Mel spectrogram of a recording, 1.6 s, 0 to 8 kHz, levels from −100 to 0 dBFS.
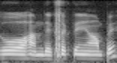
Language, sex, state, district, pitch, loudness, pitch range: Hindi, male, Delhi, New Delhi, 150 Hz, -17 LUFS, 145-155 Hz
